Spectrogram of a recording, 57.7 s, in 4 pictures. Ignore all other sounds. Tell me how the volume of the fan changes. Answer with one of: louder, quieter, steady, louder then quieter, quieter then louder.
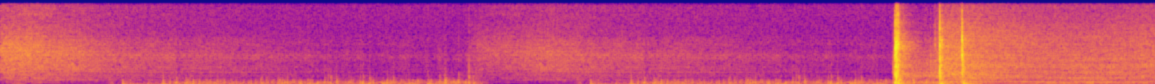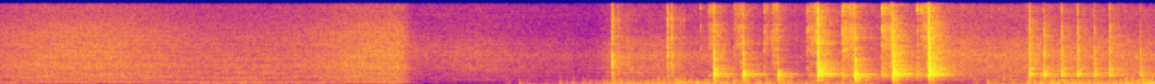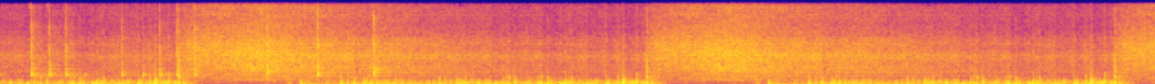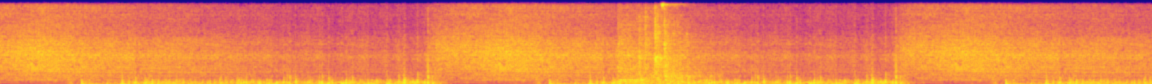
louder.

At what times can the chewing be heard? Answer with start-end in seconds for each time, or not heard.
not heard.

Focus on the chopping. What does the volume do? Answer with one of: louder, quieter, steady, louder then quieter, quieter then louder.
quieter.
